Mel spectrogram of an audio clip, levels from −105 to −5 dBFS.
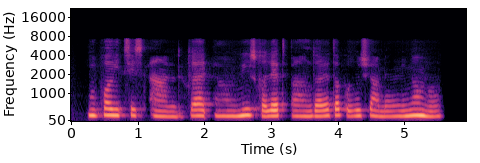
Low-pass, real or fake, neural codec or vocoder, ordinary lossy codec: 7.2 kHz; fake; codec, 16 kHz, 0.5 kbps, FunCodec, trained on Chinese and English, 25 frames a second; none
